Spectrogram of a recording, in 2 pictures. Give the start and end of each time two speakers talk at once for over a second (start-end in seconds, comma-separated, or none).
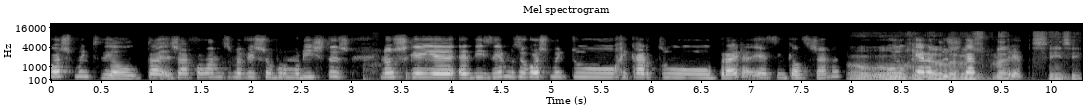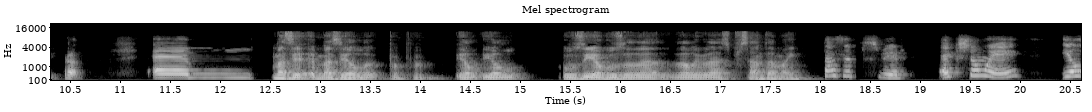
8.3-9.8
